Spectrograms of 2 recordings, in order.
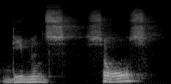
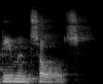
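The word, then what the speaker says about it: Demon's Souls: it was probably uh demons Souls by the way that's demons souls okay not Demon Souls demons Souls I don't want to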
